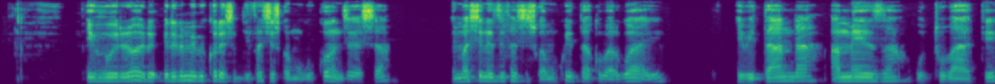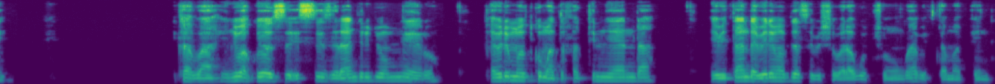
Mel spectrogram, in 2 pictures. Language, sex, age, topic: Kinyarwanda, male, 18-24, health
